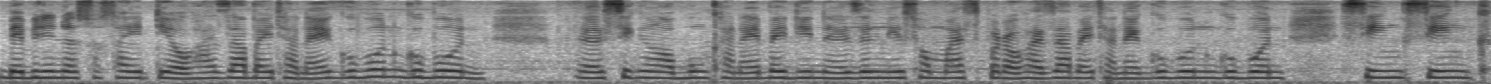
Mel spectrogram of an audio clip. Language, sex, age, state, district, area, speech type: Bodo, female, 30-45, Assam, Udalguri, urban, spontaneous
